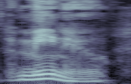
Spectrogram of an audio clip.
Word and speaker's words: Min: James Allen mentions that the god Min pronounced in ancient Egyptian as minu is an Egyptian god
